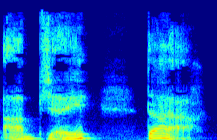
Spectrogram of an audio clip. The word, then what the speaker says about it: objet d'art: And French people say objet d'art with the B. Ob is the first syllable, not objet d'art.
